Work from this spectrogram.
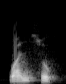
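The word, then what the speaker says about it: วันศุกร์: Vendredi, Wansuk. Pareil, intonation qui tombe sur la dernière syllabe et une voyelle courte, qui est le OU, Wansuk. Vendredi, Wansao.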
